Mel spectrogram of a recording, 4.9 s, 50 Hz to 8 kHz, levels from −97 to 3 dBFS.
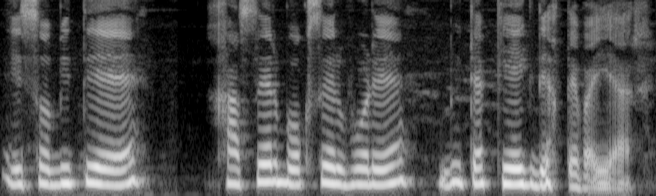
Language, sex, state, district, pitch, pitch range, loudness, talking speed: Bengali, female, Assam, Hailakandi, 240 Hz, 230-260 Hz, -15 LUFS, 120 wpm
